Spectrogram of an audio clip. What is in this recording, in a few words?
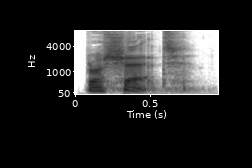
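"brochette", British English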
